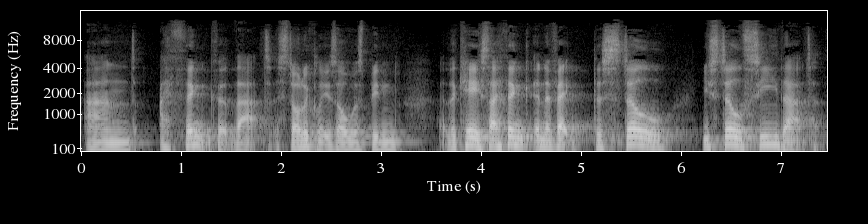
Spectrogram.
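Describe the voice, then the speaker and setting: A man's voice: mid-range voice, measured pace, hardly any pauses, darkish tone. A man giving considered, thoughtful answers as an interviewee. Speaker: vox pop interviewee.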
